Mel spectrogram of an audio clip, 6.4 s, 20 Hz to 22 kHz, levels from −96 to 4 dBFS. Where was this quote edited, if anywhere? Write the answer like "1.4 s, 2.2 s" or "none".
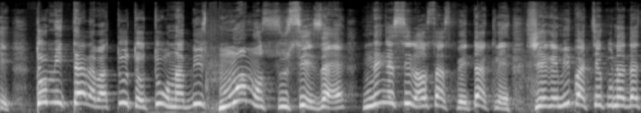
2.1 s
